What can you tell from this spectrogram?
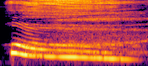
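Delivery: open-throated yawn sigh sliding down; a nice little yawn, throat wide open. Shown as a demonstration. Teacher demonstrates a yawn to open the throat, open sigh. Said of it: "do a nice little yawn like this".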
